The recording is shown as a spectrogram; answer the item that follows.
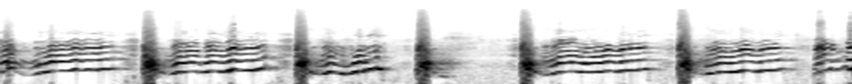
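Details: Staffordshire Bull Terrier vocalising when offered breakfast: drawn-out, warbling whines with rising and falling pitch, punctuated by short sharp barks, then a voice praising him as a good boy.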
